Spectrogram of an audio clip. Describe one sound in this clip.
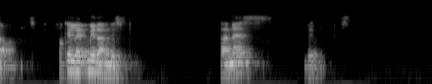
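A young man speaks calmly and in short phrases into a close microphone.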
